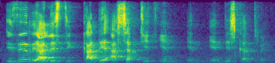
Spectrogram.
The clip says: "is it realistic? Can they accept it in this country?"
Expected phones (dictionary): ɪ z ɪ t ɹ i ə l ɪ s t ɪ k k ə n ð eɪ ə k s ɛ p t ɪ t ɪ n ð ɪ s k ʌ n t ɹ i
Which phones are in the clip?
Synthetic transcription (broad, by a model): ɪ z ɪ t ɹ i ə l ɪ s t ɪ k k ə n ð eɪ ə k s ɛ p t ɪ t ɪ n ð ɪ s k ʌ n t ɹ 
